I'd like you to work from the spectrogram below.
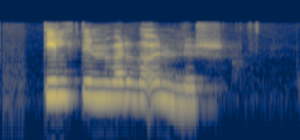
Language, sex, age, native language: Icelandic, male, 10, Icelandic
